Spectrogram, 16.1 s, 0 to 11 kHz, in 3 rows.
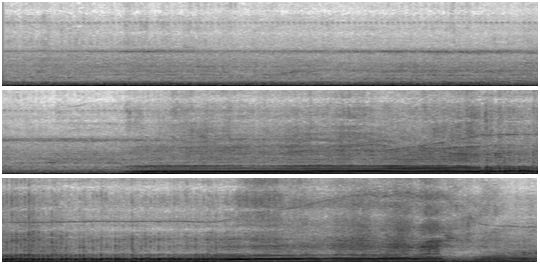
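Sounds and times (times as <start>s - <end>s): steady low rumble: 0.0s - 16.0s
race car engine revving: 6.2s - 16.0s.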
